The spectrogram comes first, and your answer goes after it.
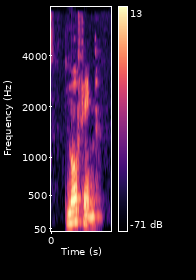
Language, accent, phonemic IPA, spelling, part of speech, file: English, Southern England, /ˈmɔː.fiːm/, morpheme, noun, LL-Q1860 (eng)-morpheme.wav
- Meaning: The smallest linguistic unit within a word that can carry a meaning. It may be a letter, a syllable, or otherwise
